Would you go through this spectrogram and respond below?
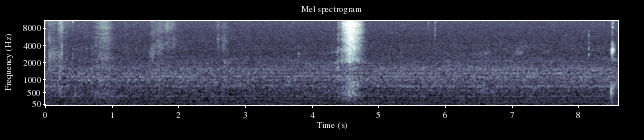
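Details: Female, one wet, forceful sneeze in a quiet room with faint sniffing and breathing around it; recording also includes false starts, stifles and a nose blow.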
